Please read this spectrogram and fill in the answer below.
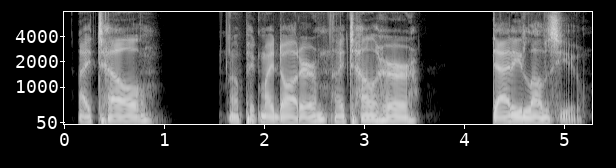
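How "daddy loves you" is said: sentimental, heartfelt tone. Acting out a father talking to his daughter: sentimental. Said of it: "in my sentimental, deep moment with my child".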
